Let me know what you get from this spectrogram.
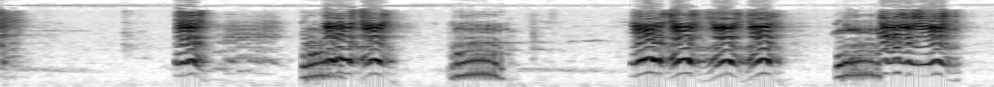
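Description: A goat bleats repeatedly, loud quavering cries with short pauses between them.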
